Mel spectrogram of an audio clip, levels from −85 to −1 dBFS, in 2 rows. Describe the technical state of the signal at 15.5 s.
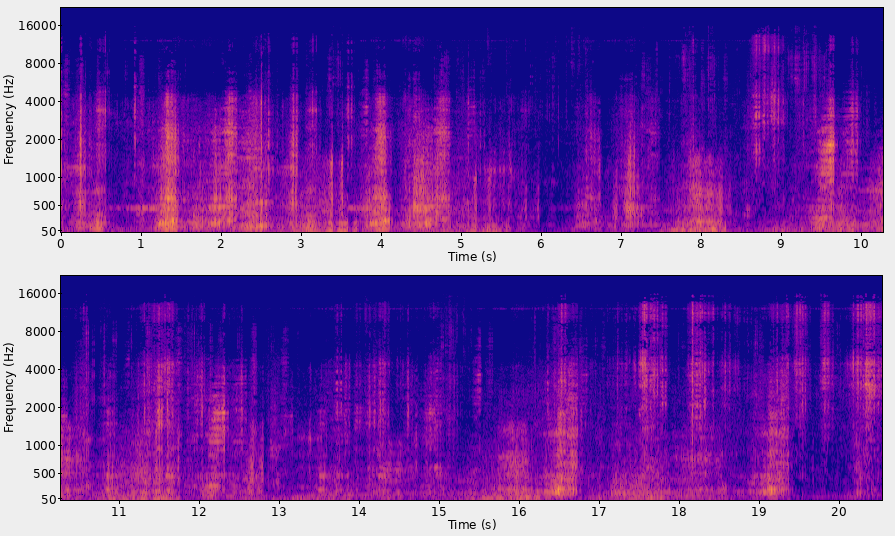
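At 15.5 s the signal is intact, with no audible fault.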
